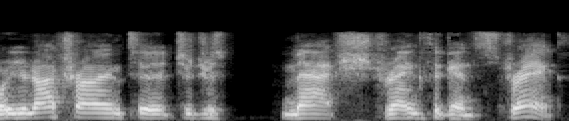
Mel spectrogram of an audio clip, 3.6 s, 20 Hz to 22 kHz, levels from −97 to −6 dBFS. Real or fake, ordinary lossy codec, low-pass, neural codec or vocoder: fake; AAC, 48 kbps; 7.2 kHz; codec, 16 kHz, 16 kbps, FunCodec, trained on LibriTTS, 50 frames a second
